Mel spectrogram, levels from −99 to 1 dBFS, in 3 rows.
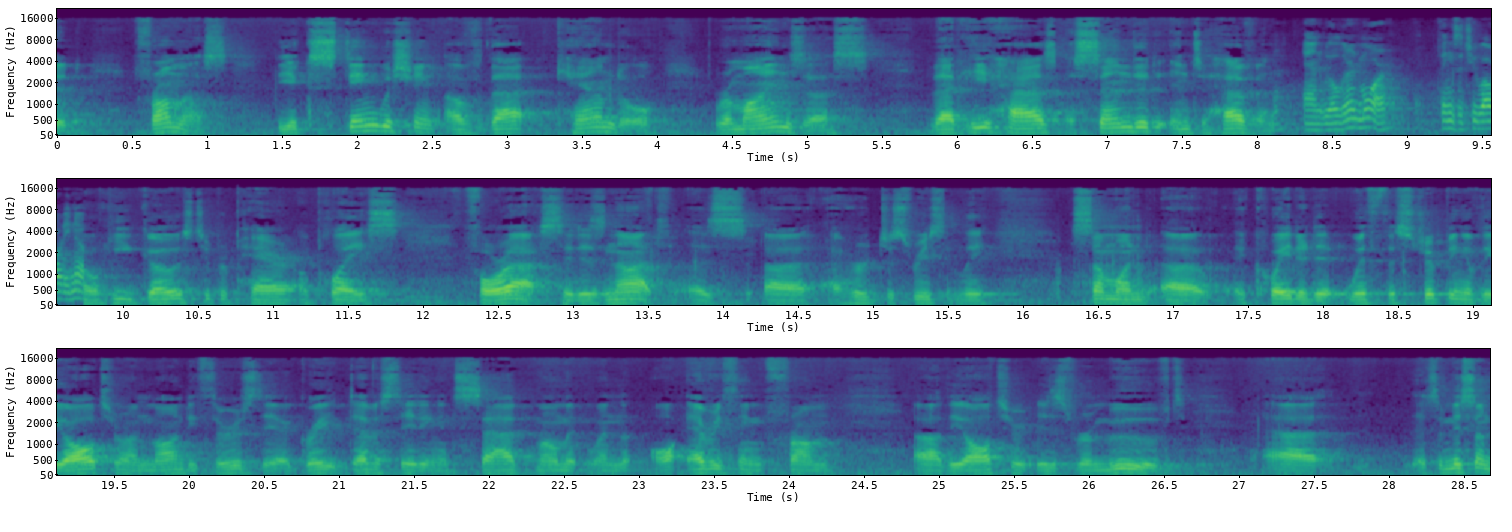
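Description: From 8.12 s to 9.75 s the audio is read two samples at a time (double speed): the reader treats each pair of samples as a single frame, so the material plays back at twice the rate and a full 12 semitones higher, an octave jump. The rise is exactly an octave. That sets it apart from time-stretching, which keeps pitch, and from a gentle sample-rate mismatch, which shifts pitch less.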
